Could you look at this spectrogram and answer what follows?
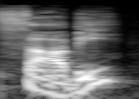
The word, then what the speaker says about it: Sabi: It's Sabi, S-A-B-I. It always draws a good laugh when I say it's just like Kemosabi.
